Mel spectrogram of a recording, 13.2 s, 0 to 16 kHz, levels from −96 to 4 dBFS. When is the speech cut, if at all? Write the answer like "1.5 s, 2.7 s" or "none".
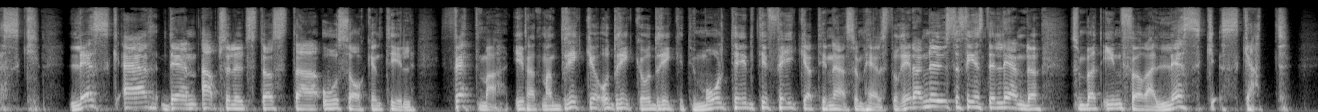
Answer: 5.3 s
